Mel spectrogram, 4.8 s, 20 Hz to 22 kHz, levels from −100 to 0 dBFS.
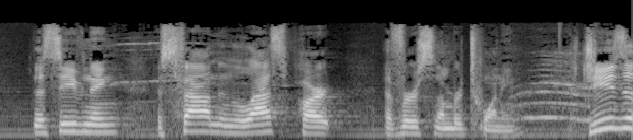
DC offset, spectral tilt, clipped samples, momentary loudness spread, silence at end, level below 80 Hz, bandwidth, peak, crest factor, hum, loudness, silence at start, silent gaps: under 0.1%; -1.5 dB/octave; under 0.1%; 14 LU; 0 s; -68 dBFS; 12.5 kHz; -2 dBFS; 18 dB; none; -20 LUFS; 0.25 s; none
